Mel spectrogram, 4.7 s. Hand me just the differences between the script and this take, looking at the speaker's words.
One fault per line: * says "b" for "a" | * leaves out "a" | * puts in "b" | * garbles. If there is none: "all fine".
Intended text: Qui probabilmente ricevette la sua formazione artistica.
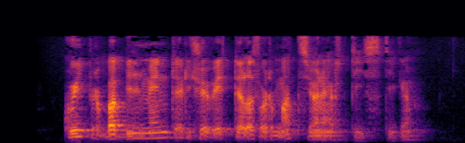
* leaves out "sua"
